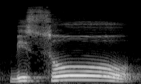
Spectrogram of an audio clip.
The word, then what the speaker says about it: বিশ্ব: যেহেতু ব এখানে সাইলেন্ট। তাই আমরা বইয়ের জন্য বি বসাবো না। বইয়ের জন্য বসাবো ডব এবং পুরো নামটাকে উচ্চারণ করো। বিশ্ব শব্দের শেষে ও সাউন্ড পাচ্ছি।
